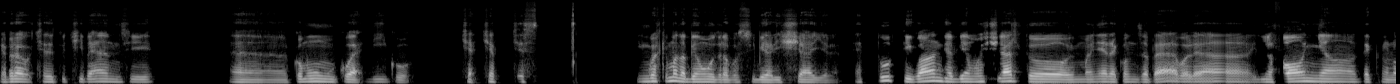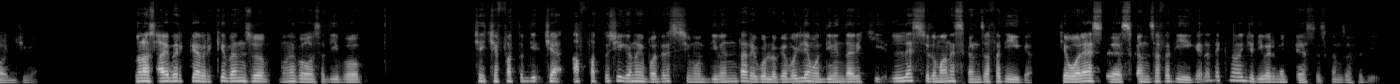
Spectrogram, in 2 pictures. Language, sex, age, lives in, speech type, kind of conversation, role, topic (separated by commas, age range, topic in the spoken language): Italian, male, 30-34, Italy, conversation, unstructured, none, Perché pensi che tante persone si sentano sole nonostante la tecnologia?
